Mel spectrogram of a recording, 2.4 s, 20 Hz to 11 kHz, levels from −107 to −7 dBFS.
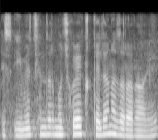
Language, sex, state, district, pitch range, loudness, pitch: Hindi, male, Chhattisgarh, Bilaspur, 140-170 Hz, -17 LUFS, 160 Hz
